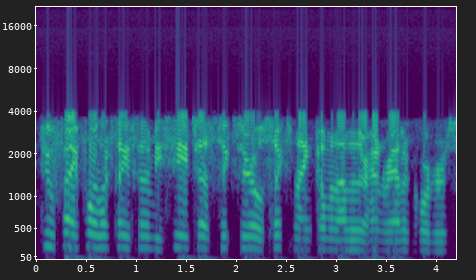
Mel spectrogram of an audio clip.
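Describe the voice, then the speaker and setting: A man dispatching fire and EMS units in a brisk procedural way over a narrow, tinny two-way radio. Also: on the high side, smooth, no room sound.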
